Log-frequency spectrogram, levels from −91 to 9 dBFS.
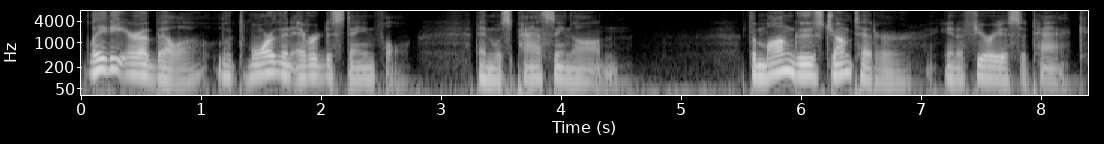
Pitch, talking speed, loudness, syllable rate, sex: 100 Hz, 145 wpm, -20 LUFS, 5.3 syllables/s, male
